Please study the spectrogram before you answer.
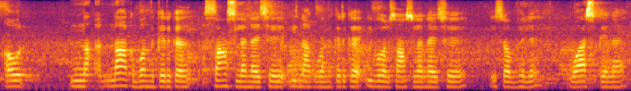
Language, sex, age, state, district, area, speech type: Maithili, female, 45-60, Bihar, Madhepura, rural, spontaneous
